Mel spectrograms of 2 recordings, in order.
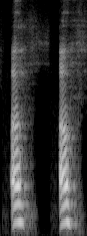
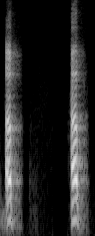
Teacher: Menyalahi sifat huruf fa. Fa ada angin yang lembut yang keluar.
